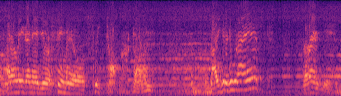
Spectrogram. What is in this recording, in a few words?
sweet talk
